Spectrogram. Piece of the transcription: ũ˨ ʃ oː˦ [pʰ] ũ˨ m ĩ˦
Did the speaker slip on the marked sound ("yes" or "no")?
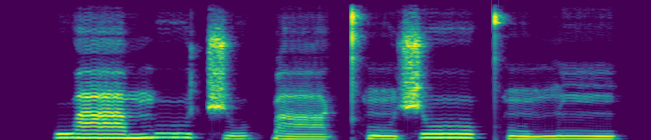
yes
